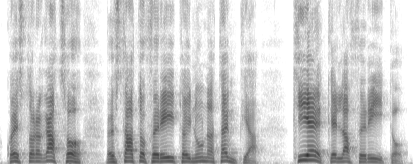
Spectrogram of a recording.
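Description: A man's voice: a little high, expressive, moderate pace, pushed and bright, pitched above the performer's own voice. A man playing curt, commanding policemen. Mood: stern. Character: stern military policemen, gruff and curt. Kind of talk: dramatic radio reading.

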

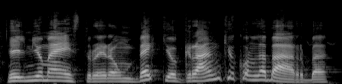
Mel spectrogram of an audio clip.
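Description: A man's voice: fairly high pitch, expressive, moderate pace, pushed and bright, voice pushed up. A man reading an audiobook, voicing an impatient, bossy griffin who talks in a brusque, scolding way. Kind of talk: audiobook character voice.

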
